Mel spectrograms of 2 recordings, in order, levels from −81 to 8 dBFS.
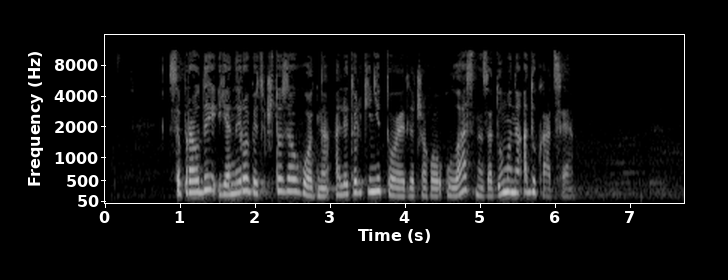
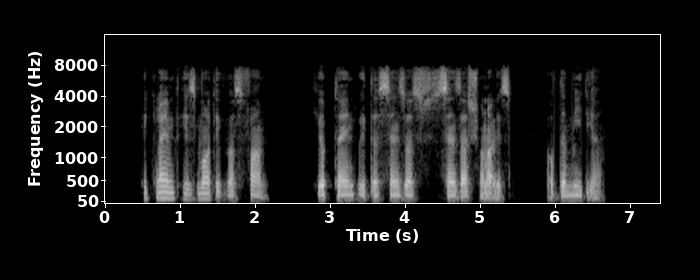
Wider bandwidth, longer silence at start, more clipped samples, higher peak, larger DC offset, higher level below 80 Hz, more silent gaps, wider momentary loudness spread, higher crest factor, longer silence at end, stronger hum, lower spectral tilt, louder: first, 11.5 kHz vs 8.2 kHz; first, 0.85 s vs 0.5 s; neither; second, -10 dBFS vs -4 dBFS; neither; second, -78 dBFS vs -58 dBFS; second, none vs 2.26-2.38 s, 2.65-2.76 s, 5.48-5.56 s, 5.82-5.86 s; about the same, 9 LU vs 9 LU; about the same, 18 dB vs 18 dB; first, 1.5 s vs 0.8 s; neither; about the same, -4.5 dB/octave vs -4 dB/octave; second, -26 LUFS vs -21 LUFS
